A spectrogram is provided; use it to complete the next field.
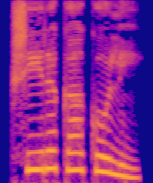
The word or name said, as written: ಕ್ಷೀರಕಾಕೋಲಿ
